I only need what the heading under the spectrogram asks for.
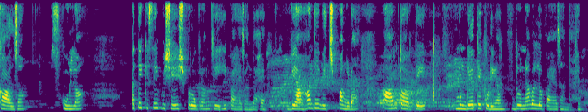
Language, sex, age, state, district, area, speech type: Punjabi, female, 18-30, Punjab, Muktsar, rural, spontaneous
